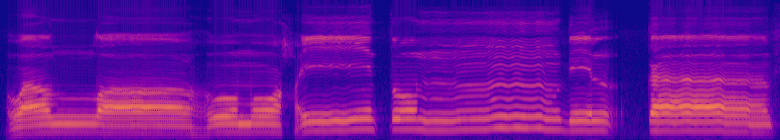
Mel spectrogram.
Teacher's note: karena sebelum lam di fathah maka dibaca tafkhim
